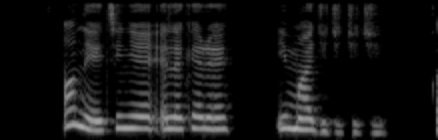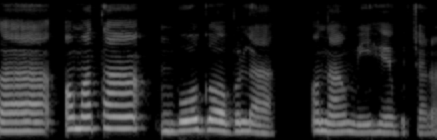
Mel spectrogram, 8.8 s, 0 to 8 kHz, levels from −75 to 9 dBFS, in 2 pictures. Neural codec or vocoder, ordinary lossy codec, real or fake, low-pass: vocoder, 44.1 kHz, 80 mel bands, Vocos; none; fake; 7.2 kHz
